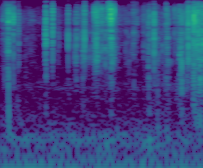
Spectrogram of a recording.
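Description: Magic: The Gathering Ultimate Masters booster pack's foil wrapper crinkling and being torn open by hand, a quick run of crackles and sharp clicks.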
